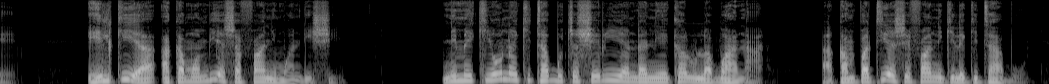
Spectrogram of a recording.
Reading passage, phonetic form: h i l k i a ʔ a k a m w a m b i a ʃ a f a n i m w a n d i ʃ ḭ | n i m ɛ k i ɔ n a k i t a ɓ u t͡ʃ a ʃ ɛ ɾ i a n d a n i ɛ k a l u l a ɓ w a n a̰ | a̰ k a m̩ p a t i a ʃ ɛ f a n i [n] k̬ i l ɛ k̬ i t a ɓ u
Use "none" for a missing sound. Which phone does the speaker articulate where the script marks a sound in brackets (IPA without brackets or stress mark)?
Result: none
